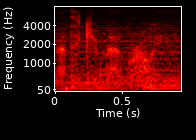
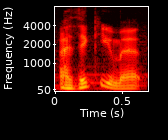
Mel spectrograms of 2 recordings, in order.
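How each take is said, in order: First: It is whispered very quietly. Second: It is said in a normal voice.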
